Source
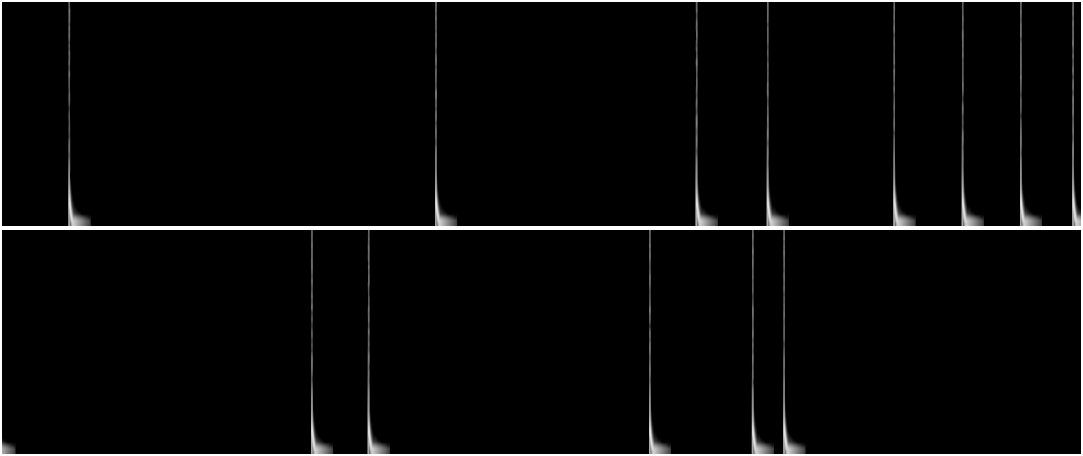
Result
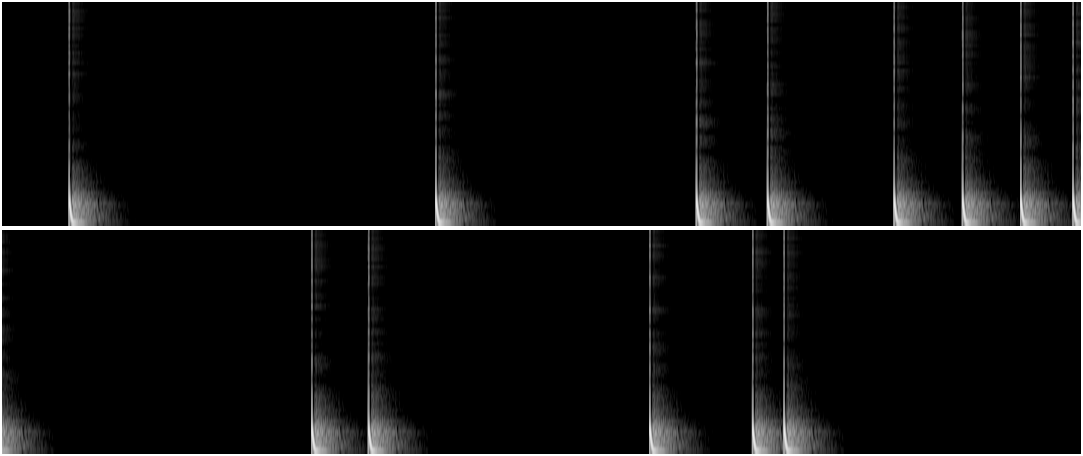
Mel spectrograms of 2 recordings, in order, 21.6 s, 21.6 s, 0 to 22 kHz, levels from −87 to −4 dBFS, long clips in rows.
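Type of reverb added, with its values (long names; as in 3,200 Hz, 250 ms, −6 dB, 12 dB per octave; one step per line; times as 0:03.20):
four-comb reverb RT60 0.62 s, combs from 30 ms, DRR 17.5 dB
level +2 dB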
